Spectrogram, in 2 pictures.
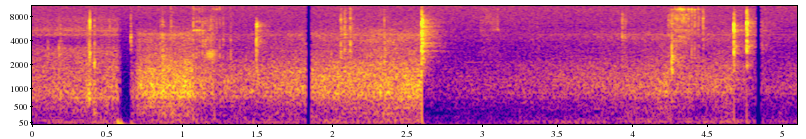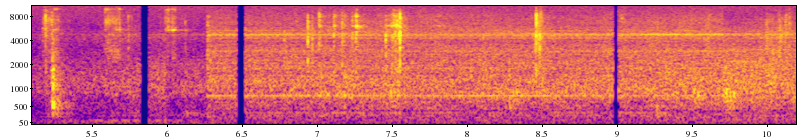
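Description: Small bolts being undone from a plastic engine grill screen with a hand tool: a few faint metal clicks and clinks over a steady hiss.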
